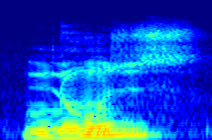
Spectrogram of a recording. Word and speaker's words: nous: Nous entendons. Normally it is only we pronounce nous, but I pronounce here nous because next word start with vowel. So S sound like Z.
